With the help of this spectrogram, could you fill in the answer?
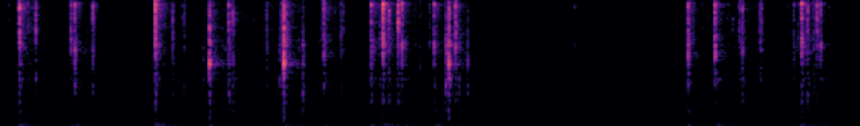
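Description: A compact mechanical keyboard with cream and dark plastic keycaps on a solid case is typed on with the fingertips of both hands. Bright, short clacks come in quick irregular bursts with a pause in the middle, each tap dying out almost instantly.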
